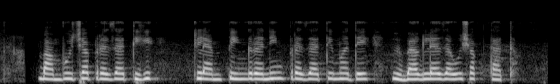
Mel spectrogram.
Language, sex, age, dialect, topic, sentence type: Marathi, female, 25-30, Varhadi, agriculture, statement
